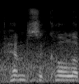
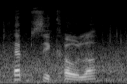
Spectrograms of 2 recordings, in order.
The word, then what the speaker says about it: Pensacola: everybody we are in pensacola pensacola florida oops apollo it's not called Pepsi Cola I'm trying to learn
